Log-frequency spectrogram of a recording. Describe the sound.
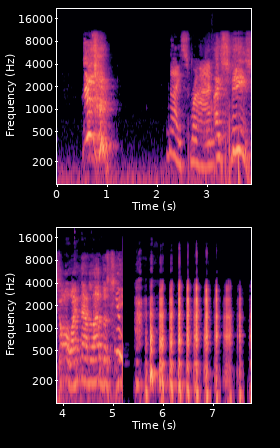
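A man lets out one sharp, loud sneeze up close, followed after a pause by voices talking and then a burst of rhythmic, pulsing laughter.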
